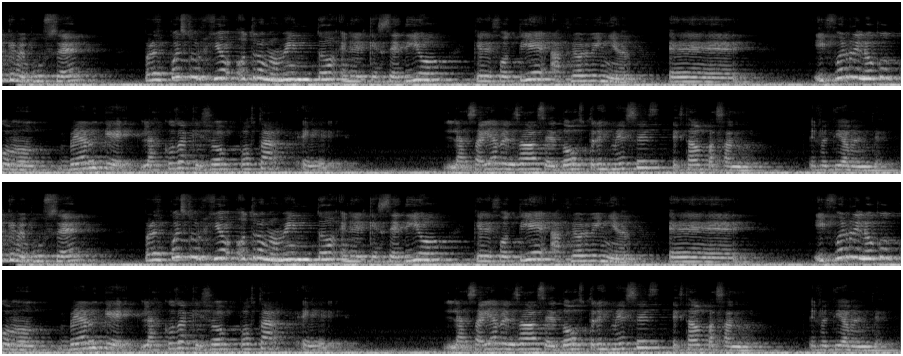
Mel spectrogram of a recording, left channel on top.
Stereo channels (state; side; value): identical; both; correlation 1.00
